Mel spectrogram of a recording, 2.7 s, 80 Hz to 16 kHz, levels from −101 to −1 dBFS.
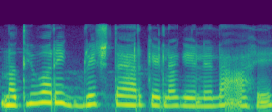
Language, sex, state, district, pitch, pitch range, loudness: Marathi, female, Maharashtra, Solapur, 250 Hz, 230-270 Hz, -14 LUFS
